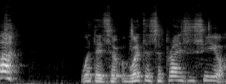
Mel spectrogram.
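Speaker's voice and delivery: put-on middle-aged woman voice. A game master voices a very tall woman looking down at the players, middle-aged woman voice. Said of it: "as this middle-aged woman just looks at you".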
